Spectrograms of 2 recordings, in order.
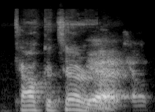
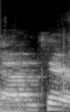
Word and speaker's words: Calcaterra: But I think even you got Stoll and Goddard, and then how do you pronounce Grant's last name? Calcaterra. Yeah. Calcaterra.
